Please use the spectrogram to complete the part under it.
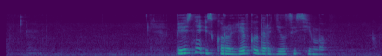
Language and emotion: Russian, neutral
